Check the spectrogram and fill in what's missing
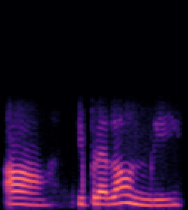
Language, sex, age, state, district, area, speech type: Telugu, female, 18-30, Andhra Pradesh, Nellore, rural, conversation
